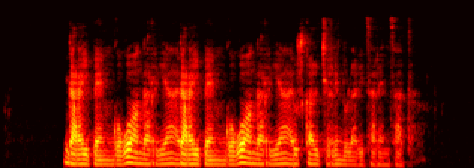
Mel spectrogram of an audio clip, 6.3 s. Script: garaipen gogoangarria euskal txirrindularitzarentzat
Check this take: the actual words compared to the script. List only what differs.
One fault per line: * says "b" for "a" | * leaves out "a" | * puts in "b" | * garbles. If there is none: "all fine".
* puts in "garaipen gogoangarria"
